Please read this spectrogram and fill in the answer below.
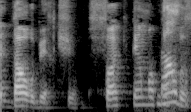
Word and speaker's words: Dalbert: uber né que nem nada né então é dalbert só que tem uma caso muito baixo o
